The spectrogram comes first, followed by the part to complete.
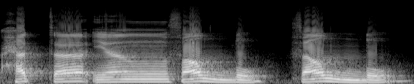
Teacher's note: harus kita alirkan sifat d juga selain tebal isti'la dan juga dia sifatnya mengalir rakhawah. Sehingga kita baca hatta yanfadu fad tapi tidak disertai dengan monyongnya bibir. · dhad merupakan huruf isti'la, kemudian ketika ada tasydid pada huruf dhad maka dibaca dengan tebal , ya. Kita baca hatta yanfaddu, faddu. Nah, di sini harus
